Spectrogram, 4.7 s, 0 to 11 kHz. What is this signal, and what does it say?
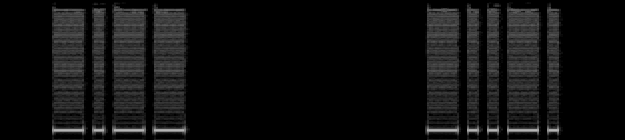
Morse code, heard as a keyed tone, about 16 wpm, spaced as for 4 wpm, 800 Hz. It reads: Y/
